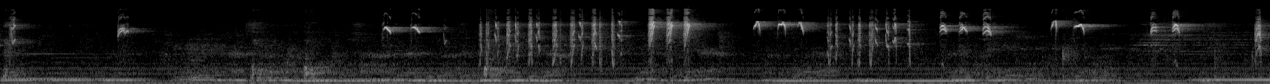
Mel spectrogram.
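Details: Extended master song of a gacor trotol konin for training caged birds: isolated high whistles, then long stretches of rapid buzzy chatter and sharp chirps, a steady low hum beneath.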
